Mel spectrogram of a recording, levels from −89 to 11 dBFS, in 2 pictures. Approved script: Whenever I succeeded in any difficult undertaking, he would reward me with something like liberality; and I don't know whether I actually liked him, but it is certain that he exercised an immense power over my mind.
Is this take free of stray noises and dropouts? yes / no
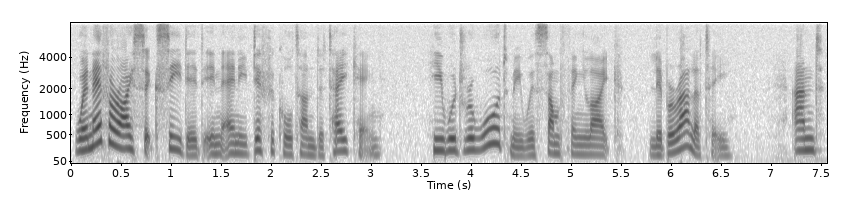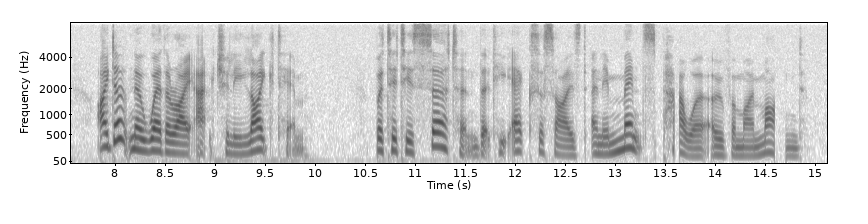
no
